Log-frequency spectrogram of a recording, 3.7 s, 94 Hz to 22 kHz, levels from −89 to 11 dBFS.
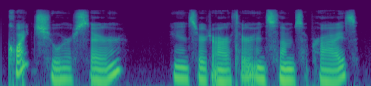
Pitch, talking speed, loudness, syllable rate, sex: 160 Hz, 130 wpm, -20 LUFS, 4.6 syllables/s, female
